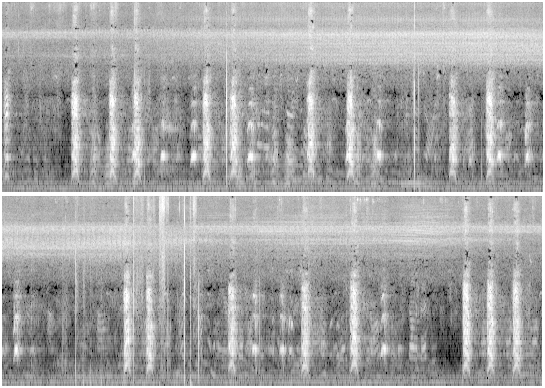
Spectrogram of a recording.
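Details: Samoyeds Mozart and Zuko at a local match show, their first ever: a long run of sharp, short barks, roughly thirty over twenty seconds, coming in bursts with brief pauses, over a low steady hum.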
